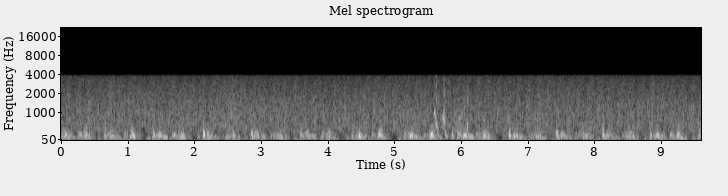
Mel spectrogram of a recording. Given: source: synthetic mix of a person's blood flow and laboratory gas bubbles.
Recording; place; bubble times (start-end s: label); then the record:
Doppler ultrasound of blood flow; precordium
5.56-6.14 s: bubbles
From the record:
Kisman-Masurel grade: 212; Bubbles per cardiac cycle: several, 3 to 8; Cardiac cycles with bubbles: 1 to 10%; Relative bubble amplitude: moderate (0.250 to 0.450); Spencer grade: 1 (occasional bubble signal discernible with the cardiac motion signal, with majority of cardiac periods free of bubbles); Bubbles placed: anywhere in the cardiac cycle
